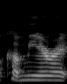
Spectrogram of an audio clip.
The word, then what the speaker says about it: Kemamira: And a lot of people tend to miss the pronunciation. So Kamira is the proper pronunciation.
